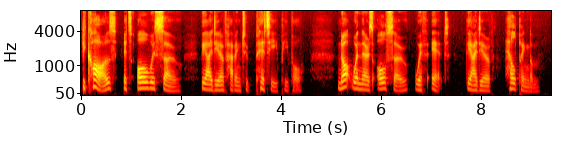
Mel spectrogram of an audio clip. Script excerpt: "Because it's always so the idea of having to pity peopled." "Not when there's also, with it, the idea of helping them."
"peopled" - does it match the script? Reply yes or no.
no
